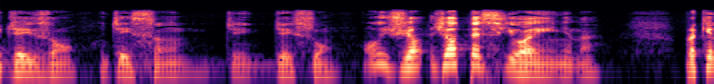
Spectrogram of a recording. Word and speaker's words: JSON: Aqui fala, ó, a pronúncia se diz JSON.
